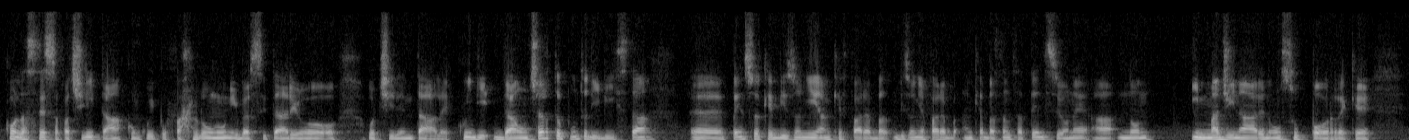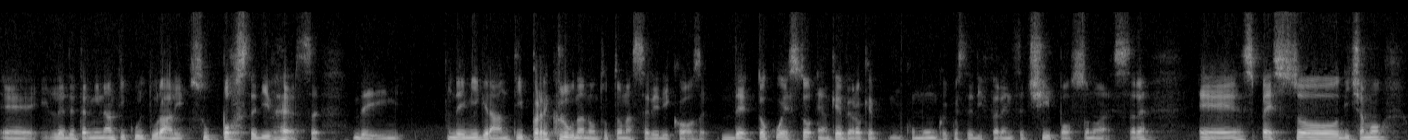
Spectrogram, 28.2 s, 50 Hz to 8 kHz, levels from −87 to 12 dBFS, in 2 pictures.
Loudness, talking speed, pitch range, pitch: -25 LUFS, 145 wpm, 95-110 Hz, 100 Hz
